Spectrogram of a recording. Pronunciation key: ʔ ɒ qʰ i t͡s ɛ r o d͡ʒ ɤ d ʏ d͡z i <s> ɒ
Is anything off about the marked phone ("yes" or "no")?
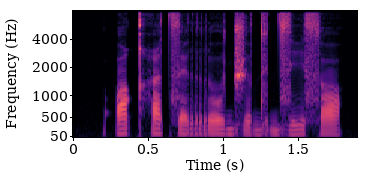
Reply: no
